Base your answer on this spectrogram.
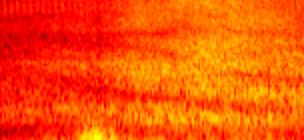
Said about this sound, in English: Those are the vehicles driving by.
